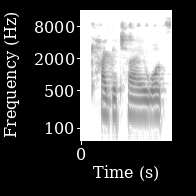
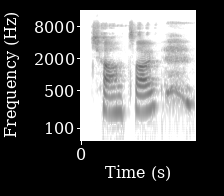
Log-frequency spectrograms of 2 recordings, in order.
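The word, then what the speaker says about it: Çağatay: I mean, I literally took years to try and work out Kagate wasn't Kagate, it was Chartai.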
